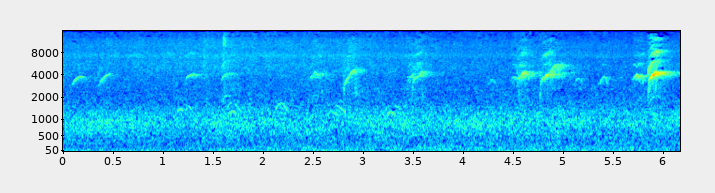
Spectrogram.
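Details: Short high chirps from three young birds in their nest, spaced irregularly, each a brief upward or downward flick, with a constant low rumbling hiss underneath.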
